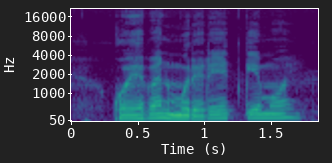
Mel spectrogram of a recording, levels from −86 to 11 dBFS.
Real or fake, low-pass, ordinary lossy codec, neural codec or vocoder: real; none; none; none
